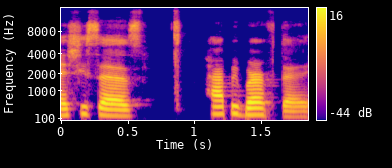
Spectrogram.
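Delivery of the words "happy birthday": put-on irritated voice with attitude. Retelling how a friend frowned and greeted her: imitating a friend saying it with attitude. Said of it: "with this frown on her face and with this attitude".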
